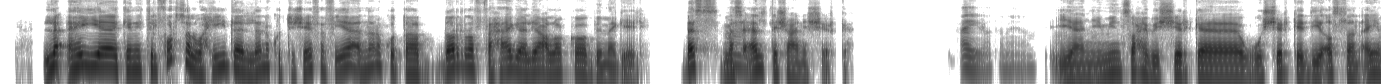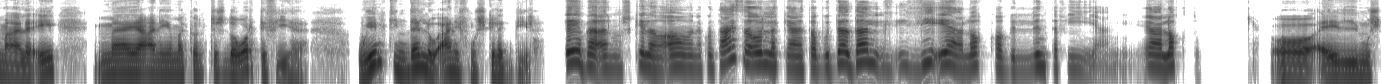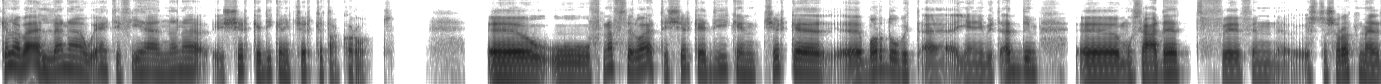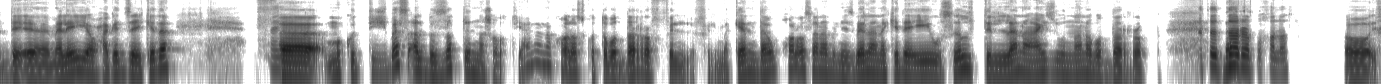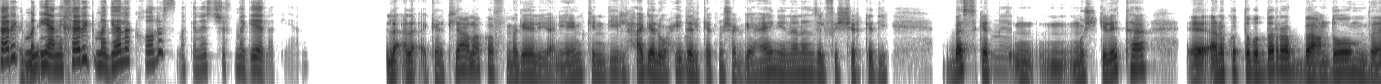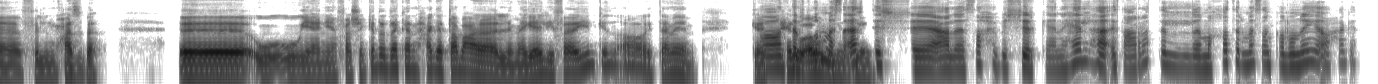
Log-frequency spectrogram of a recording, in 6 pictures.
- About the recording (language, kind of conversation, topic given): Arabic, podcast, إزاي الضغط الاجتماعي بيأثر على قراراتك لما تاخد مخاطرة؟
- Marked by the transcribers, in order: tapping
